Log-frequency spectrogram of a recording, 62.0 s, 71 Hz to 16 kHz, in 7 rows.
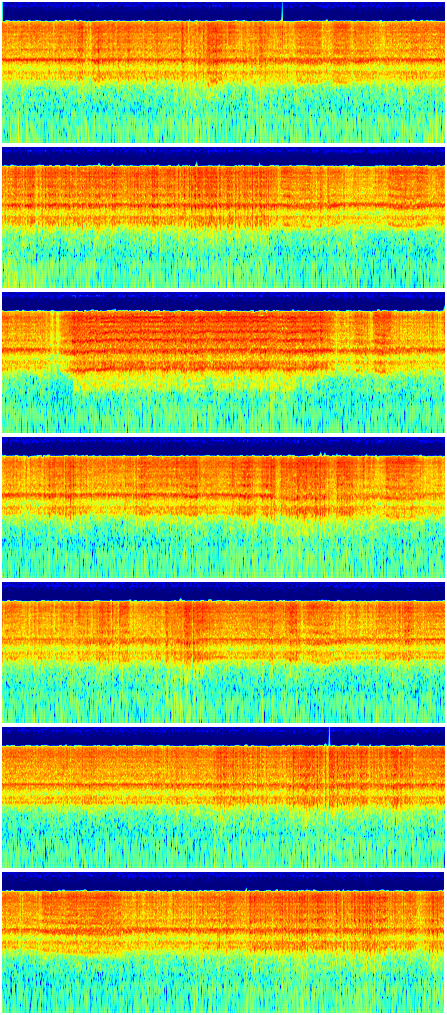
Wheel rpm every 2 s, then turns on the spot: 230, 230, 220, 220, 230, 230, 240, 230, 220, 220, 200, 200, 220, 230, 230, 230, 230, 220, 230, 230, 230, 230, 230, 230, 230, 230, 230, 220, 230, 230, 230.
none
